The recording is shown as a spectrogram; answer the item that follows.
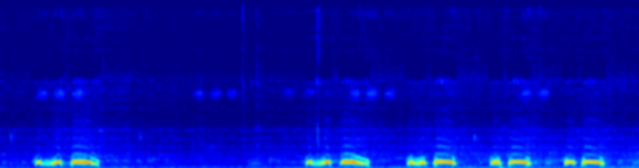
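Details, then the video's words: Decoy spotted dove cooing to lure wild doves: short groups of two to four low, hollow coos, with a long pause after the first pair. Clear and dry, with no other birds heard. "chim cu mồi gáy gọi bổi"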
